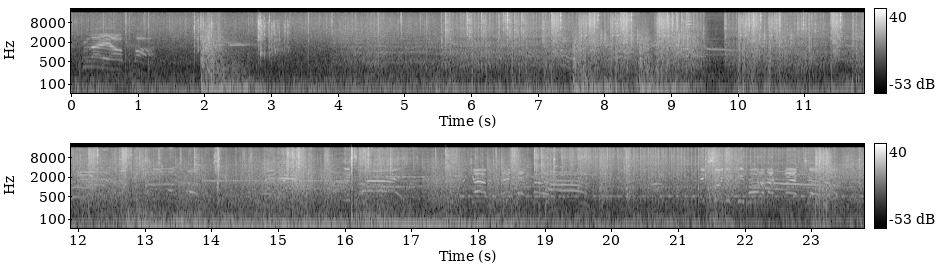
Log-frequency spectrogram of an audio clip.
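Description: Heavy gunfire fills a Call of Duty World at War battle in the final hours of Berlin, rifle and machine-gun bursts cracking over booming explosions, continuous and loud, with shouted voices mixed in.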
